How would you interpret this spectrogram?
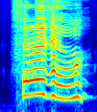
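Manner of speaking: very high, loud wail. A narrator's reading. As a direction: wail it at your father. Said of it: "Anhelda wailed".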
